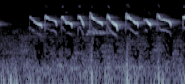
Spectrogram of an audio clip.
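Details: White-eye song in ngalas bukpar style, meant for training caged birds. A quick, even run of about ten sharp, downslurred high whistles, each with a fainter lower echo note.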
